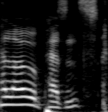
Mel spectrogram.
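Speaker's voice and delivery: haughty, snooty, high-pitched aristocrat voice. Joking that Chris will show up wearing a monocle, imitating Chris as a monocled aristocrat. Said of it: "show up with like a monocle and just be like".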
